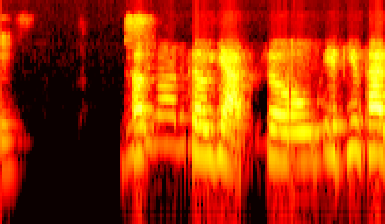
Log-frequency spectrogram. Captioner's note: woman mumbling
